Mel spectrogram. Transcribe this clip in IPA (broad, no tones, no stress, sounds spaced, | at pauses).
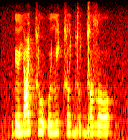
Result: ɾʲ ə j ɑ c u ʔ u lʲ e c o ɟ u ɟ ɔ z o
